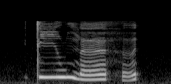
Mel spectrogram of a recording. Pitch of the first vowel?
high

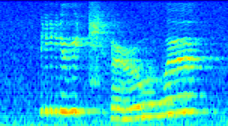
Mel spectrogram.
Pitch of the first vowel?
high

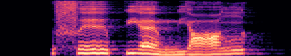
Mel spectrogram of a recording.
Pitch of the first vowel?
high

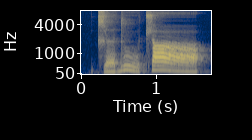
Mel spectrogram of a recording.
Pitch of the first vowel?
low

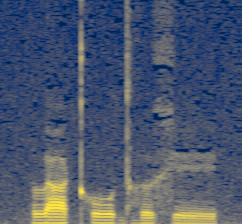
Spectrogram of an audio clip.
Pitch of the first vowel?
low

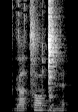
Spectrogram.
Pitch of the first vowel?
low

